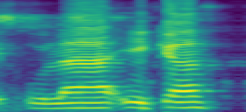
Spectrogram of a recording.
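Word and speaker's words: أولئك: When you say ulaika, we don't say ulaika. We just say ulaika, as if this wasn't there. We say ulaika. But it is there. That's how it was written, but it's not pronounced.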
